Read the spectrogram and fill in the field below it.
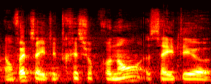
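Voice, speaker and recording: Man reflecting casually, lowish voice. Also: rapid-fire, crowd noise. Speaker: theatre artist. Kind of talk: casual interview.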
